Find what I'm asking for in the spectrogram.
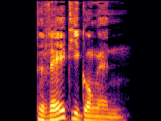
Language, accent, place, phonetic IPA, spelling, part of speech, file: German, Germany, Berlin, [bəˈvɛltɪɡʊŋən], Bewältigungen, noun, De-Bewältigungen.ogg
- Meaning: plural of Bewältigung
